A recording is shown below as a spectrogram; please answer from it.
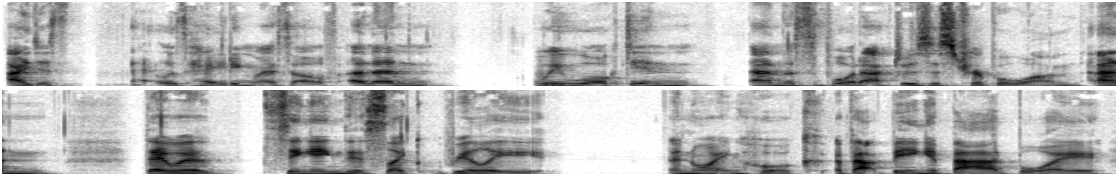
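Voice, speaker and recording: A woman's voice: medium pitch, little pitch movement, a little slow. A young woman co-hosts a casual podcast. She tells stories in a loose, rambling way, packed with fillers and offhand swearing. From Australia. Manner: chatty storytelling with lots of fillers and swearing. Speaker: podcast co-host. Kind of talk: casual chat.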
